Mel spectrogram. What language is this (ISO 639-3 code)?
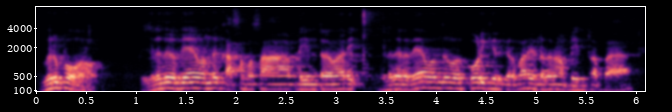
tam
